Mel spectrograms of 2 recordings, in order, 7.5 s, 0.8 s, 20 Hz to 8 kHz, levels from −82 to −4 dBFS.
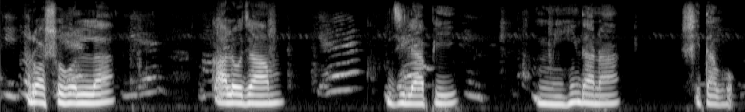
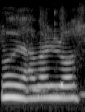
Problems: none marked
